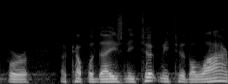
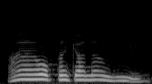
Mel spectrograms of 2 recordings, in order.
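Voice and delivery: puzzled non-recognition; 7 semitones higher, 4 dB quieter than usual. Acted. Master turning away a caller, high puzzled disowning. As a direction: draw it out as if failing to place them.

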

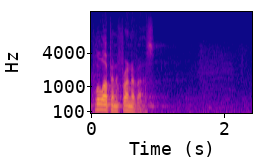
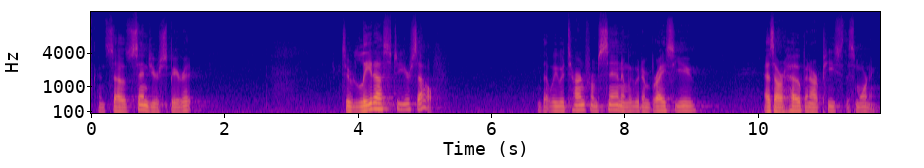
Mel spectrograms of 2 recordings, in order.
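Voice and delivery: prayer; 5 semitones lower, 11 dB quieter than usual. Real, not acted. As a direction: pray it quietly with long pauses. Leads congregation in prayer.

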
